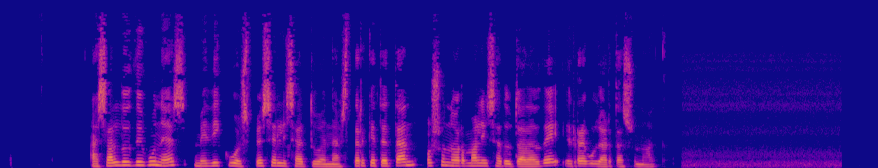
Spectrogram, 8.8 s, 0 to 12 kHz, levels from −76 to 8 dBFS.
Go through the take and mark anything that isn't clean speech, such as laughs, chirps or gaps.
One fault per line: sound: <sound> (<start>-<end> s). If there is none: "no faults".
no faults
